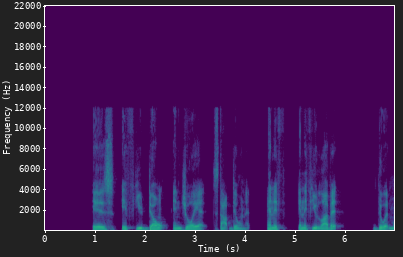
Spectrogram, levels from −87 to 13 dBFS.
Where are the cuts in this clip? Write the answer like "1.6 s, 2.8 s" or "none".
1.5 s, 4.3 s

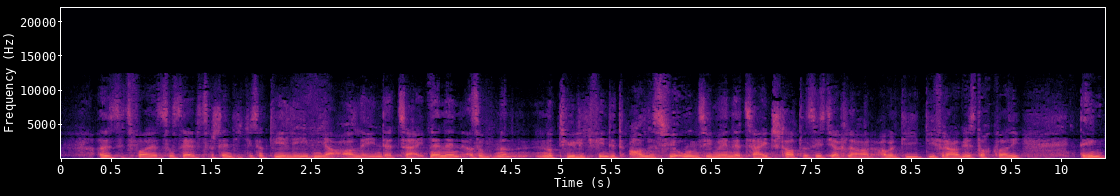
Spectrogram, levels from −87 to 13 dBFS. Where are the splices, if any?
3.7 s

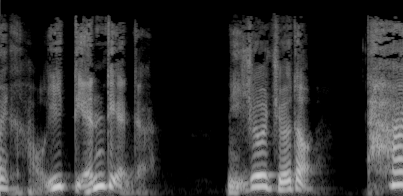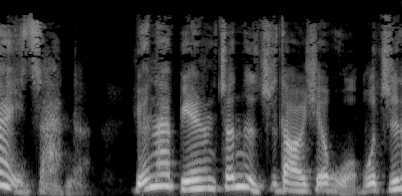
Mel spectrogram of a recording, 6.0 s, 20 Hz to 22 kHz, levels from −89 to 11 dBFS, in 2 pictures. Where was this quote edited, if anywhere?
none

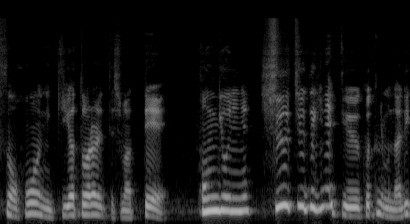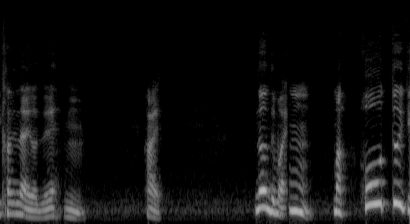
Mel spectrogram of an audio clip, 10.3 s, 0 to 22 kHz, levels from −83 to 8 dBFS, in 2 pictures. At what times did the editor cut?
6.9 s, 8.7 s

